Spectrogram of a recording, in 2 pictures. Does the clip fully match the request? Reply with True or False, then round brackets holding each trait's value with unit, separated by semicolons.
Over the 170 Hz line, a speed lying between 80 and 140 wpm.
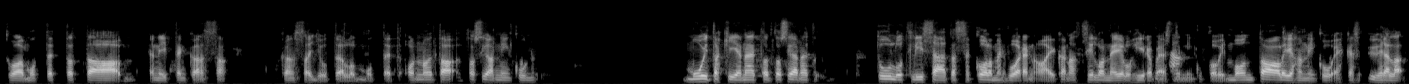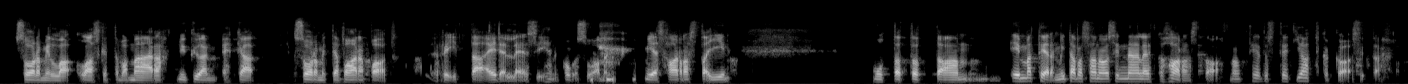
False (190 Hz; 150 wpm)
